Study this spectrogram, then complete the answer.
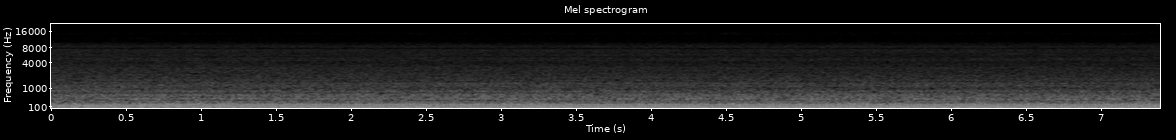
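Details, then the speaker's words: LPG-converted MWB Sprinter, head gasket re-skimmed and sealed about one to two years ago, cold start with low temperature gauge: steady, even low rumble at idle with no knocks or misses. Normal cold idle. "so let's do a cold start let's open the window so you can hear oh see the temperature is low and we'll keep it there for a bit just so you can see it starting up cold"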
